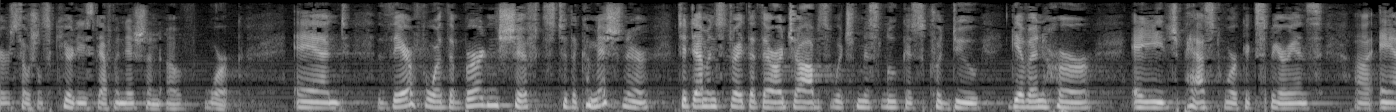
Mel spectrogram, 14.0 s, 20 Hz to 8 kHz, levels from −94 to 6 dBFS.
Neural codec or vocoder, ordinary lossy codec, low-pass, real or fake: none; MP3, 32 kbps; 7.2 kHz; real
